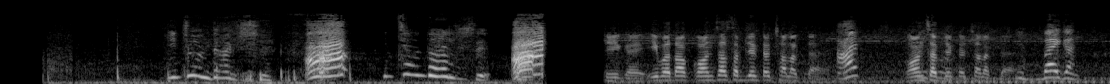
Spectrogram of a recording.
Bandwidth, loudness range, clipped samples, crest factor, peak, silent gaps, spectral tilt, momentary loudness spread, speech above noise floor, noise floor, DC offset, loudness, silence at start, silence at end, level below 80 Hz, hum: 11.5 kHz; 10 LU; under 0.1%; 20 dB; -4 dBFS; 5.51-6.02 s; -3 dB/octave; 24 LU; 21 dB; -46 dBFS; under 0.1%; -22 LUFS; 0.45 s; 0.15 s; -48 dBFS; none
